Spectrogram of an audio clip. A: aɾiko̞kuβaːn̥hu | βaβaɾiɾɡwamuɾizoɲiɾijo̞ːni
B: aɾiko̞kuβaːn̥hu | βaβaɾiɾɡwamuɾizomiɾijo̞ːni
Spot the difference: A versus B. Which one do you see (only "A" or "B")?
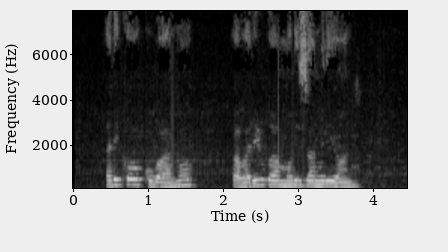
B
